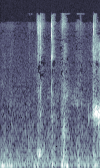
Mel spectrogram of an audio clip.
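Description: Near silence, with a few faint, short scratches of a pen writing on paper.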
